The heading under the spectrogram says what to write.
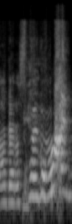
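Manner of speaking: urgent exclaim. Retold or imitated. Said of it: "she said".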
